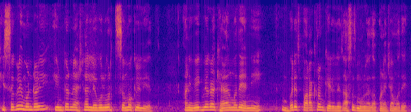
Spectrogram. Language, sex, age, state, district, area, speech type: Marathi, male, 60+, Maharashtra, Raigad, urban, spontaneous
